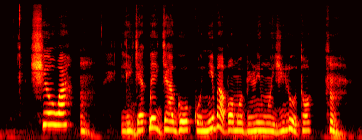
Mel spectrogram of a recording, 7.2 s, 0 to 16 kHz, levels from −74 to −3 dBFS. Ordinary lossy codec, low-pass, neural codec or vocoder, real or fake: none; 14.4 kHz; none; real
